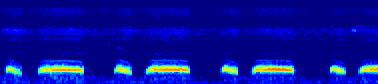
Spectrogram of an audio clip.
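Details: Moulting spotted dove of the Thổ Pha style keeps its good coo: three to four paired calls, a short note then a broad sustained coo, over faint low background hum.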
